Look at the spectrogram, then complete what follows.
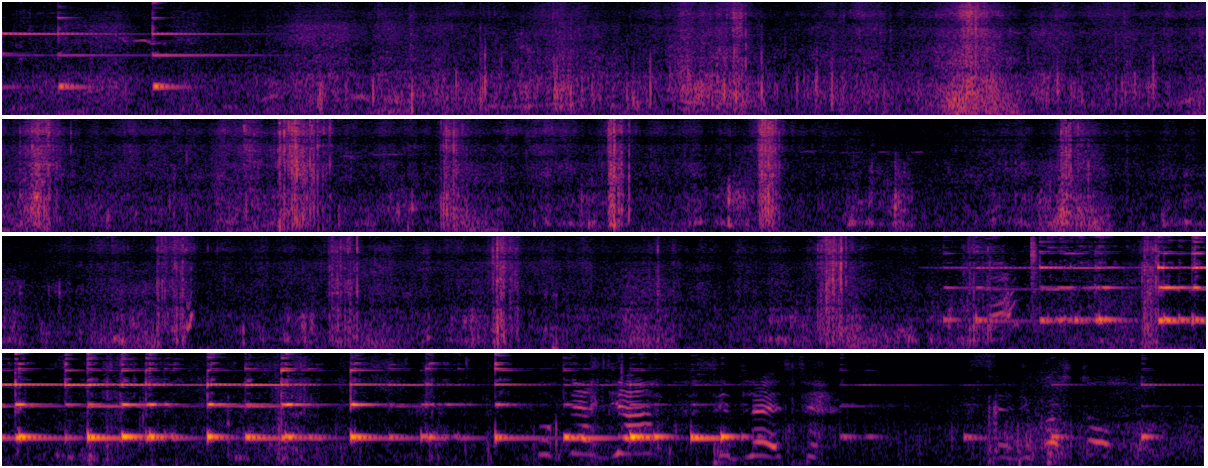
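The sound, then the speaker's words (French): Cowbells clank irregularly from cows grazing in a pasture, scattered knocks over a quiet outdoor background, with a sustained ringing bell tone swelling near the end. “Et au moins, ces vaches, elles peuvent manger, brouter.”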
